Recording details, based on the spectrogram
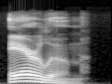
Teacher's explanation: The H at the beginning is totally silent. So it starts with a vowel sound.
